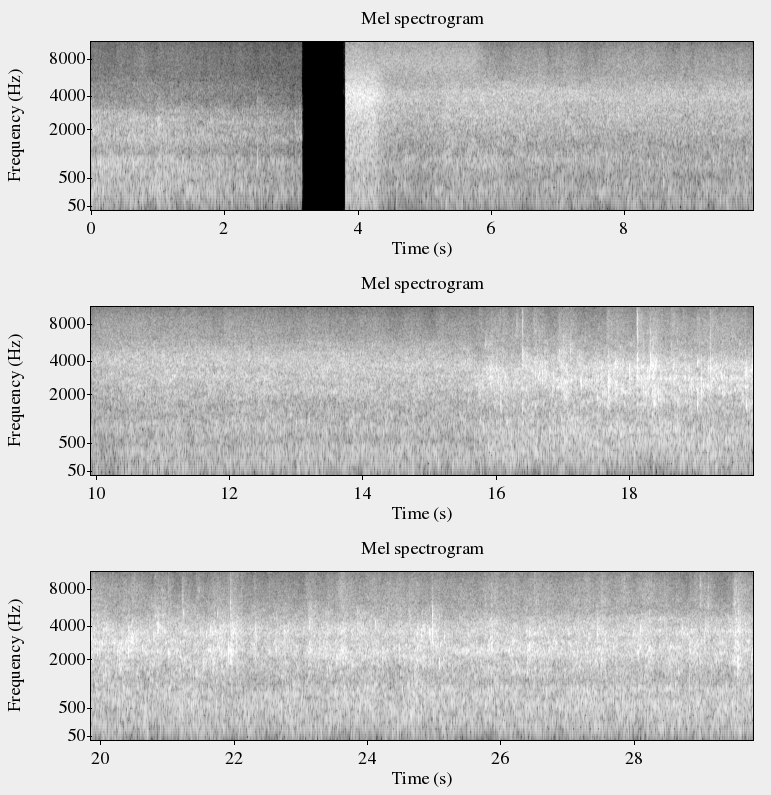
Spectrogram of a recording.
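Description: Rushing floodwater and heavy rain, a steady rush of water noise. It cuts out briefly about three seconds in and grows louder and hissier about halfway through, with scattered sharp ticks.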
